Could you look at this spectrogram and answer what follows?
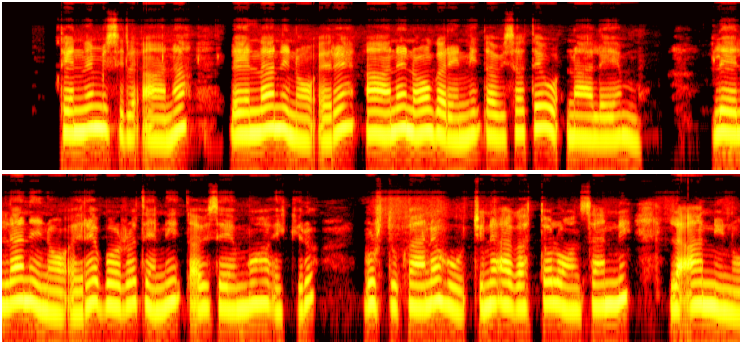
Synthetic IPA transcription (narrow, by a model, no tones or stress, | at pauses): t̪ɛnːɛmɪsɪlɛ̰ʔaːnɐ | le̞ːlːɐnɪno̞ːʔɛɾɛaːnɛnoːɡɐɾɛnːɪt̪ʼɐwɪsɐt̪ɛwɔnaːleːmːɔ | le̞ːlːɐnɪno̞ːʔɛɾɛbɔrːɔt̪ɛnːɪt̪ʼɐ̰wɪse̞ːmːɔhɐɛkːɪd̪ɔ | bʊɾt̪ʊkːaːnɛɦuːt͡ʃʼːɪnɛɐɡɐt̪ːɔlo̞ːnsɐnːɪlɐ̰ʔɐnːɪno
